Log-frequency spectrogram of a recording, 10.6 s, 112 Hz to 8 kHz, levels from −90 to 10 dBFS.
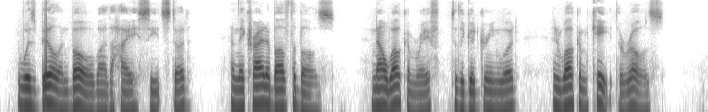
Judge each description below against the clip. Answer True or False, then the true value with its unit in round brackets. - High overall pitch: False (130 Hz)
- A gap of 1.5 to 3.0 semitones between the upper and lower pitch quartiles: True (2.7 semitones)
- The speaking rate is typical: True (165 wpm)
